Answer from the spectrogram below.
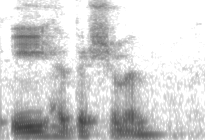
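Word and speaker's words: Ehibhatiomhan: I've actually been told that's how his name is pronounced, Ehabishman. So he started up front with Lucas Joao, and we played a 4-4-2, and it was just completely different to how it feels like we've been playing for the last 6 months.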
